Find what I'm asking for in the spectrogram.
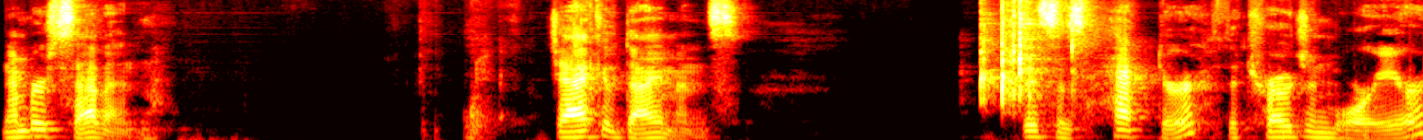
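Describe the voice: Hoarse and fairly slow, a man puts on a character voice at a medium pitch with lively intonation. He leaves long, frequent pauses.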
